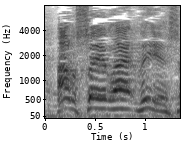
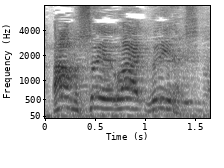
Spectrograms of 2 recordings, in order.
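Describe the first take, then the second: First: Said again, louder and firmer; louder repeat. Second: Said in the usual way. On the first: Shown as a demonstration. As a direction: repeat it with more force.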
